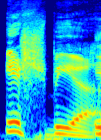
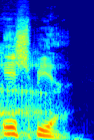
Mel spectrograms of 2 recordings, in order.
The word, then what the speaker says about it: Ishbia: Matt Ishbia. – Ishbia.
